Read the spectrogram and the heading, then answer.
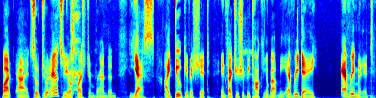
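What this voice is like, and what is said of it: Alfred Hitchcock impression. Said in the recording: “if you keep doing this voice, I'm going to refer to you as Alfie”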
